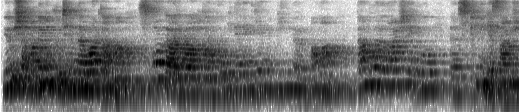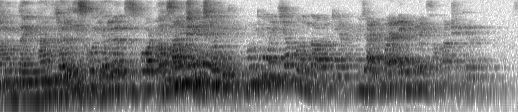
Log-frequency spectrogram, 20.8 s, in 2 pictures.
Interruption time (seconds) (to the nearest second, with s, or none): 13 s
